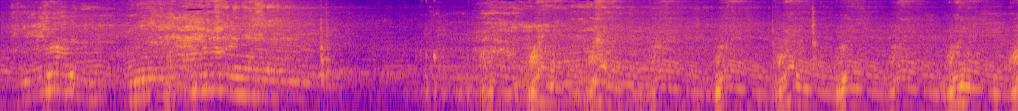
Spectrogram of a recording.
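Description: People talking; the words are not clear enough to make out.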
